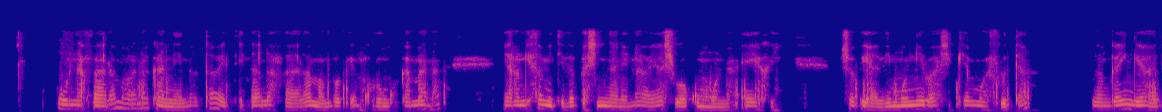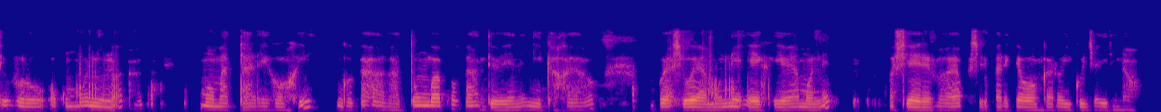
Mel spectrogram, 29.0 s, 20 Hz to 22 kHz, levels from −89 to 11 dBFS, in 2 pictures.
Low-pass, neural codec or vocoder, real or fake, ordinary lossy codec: 7.2 kHz; none; real; Opus, 16 kbps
